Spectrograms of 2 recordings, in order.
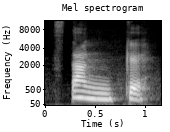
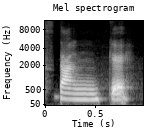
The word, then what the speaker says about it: stanche: lunge usando la gh pasa lo mismo con stanca cansada el plural es stanke pero cómo se escribe stanke usando la c con la H sí siempre que respetemos esta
